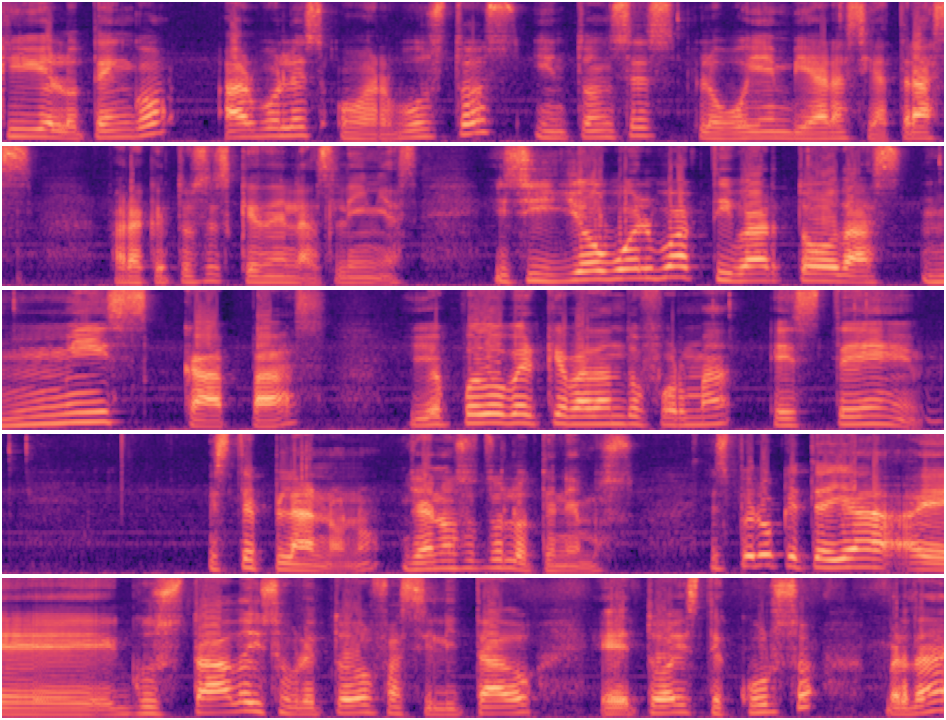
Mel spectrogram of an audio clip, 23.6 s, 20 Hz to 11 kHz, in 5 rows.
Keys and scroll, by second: 0.0-0.5 typing.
